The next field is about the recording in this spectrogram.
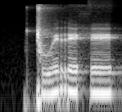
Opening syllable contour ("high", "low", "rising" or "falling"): rising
